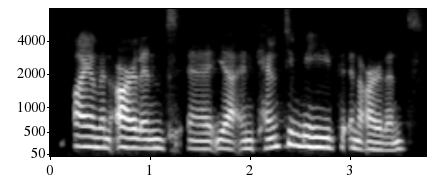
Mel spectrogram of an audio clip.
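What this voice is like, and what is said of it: Irish accent. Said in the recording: “you have an accent. ... I'm from Ireland.”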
